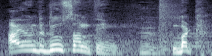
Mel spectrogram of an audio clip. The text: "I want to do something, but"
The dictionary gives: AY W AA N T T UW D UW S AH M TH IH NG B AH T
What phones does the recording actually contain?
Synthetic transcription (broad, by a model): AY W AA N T T UW D UW S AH M T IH NG B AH T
